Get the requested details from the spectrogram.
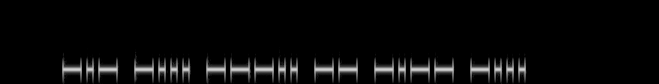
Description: Morse code, heard as a keyed tone, about 20 wpm, 700 Hz. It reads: KB8MYB
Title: Speed Racing - USA Call Signs 17wpm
